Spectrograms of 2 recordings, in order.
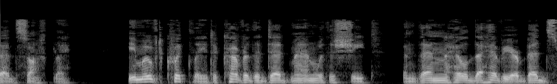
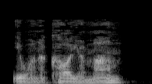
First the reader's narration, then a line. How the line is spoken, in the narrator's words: he asked softly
